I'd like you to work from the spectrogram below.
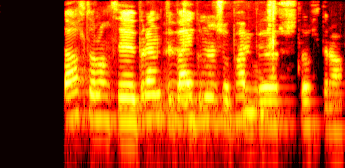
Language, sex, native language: Icelandic, male, Icelandic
